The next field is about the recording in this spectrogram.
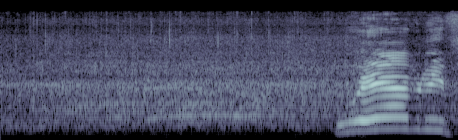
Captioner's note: applause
